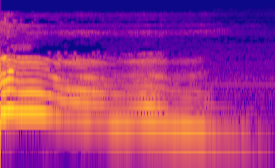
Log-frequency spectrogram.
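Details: Siberian Husky screaming in protest at not going out: one continuous loud harmonic howl-scream, starting high, then gliding gradually downward with slight wavers for nearly three seconds before fading.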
